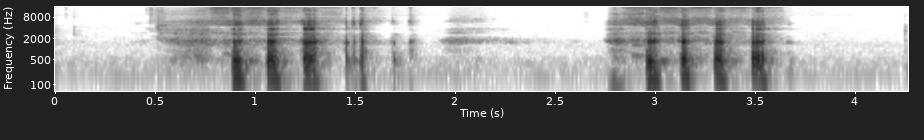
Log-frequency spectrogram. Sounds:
Laughter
